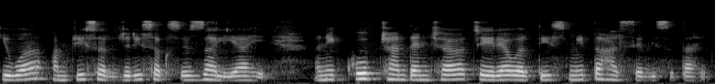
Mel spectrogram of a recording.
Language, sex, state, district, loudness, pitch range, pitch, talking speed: Marathi, female, Maharashtra, Solapur, -18 LUFS, 205-230 Hz, 215 Hz, 125 wpm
